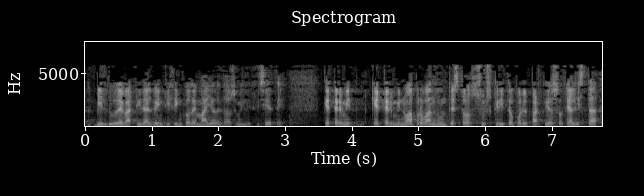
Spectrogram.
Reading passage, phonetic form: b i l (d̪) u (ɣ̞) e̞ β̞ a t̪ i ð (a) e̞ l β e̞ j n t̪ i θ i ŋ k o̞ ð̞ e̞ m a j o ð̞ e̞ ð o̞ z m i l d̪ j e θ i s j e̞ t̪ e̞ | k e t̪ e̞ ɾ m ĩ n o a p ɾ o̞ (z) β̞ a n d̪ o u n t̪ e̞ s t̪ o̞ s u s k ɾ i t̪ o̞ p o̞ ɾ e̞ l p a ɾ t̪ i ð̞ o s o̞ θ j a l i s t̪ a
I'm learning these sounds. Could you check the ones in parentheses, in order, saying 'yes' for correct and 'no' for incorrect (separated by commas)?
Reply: yes, no, yes, no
